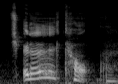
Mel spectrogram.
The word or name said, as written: ch'ilto'n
